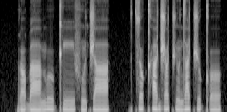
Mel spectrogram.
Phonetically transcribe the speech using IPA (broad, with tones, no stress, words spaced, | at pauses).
ɾɔ˨ɓaː˨muː˦˨kʼiː˨ fũ˨t͡ʃaː˦ | t͡so˦kʰa˦d͡ʒɔ˦ t͡ʃũ˨da˦ t͡ʃu˦kʼo˦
